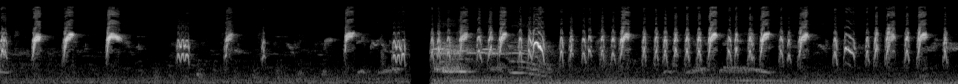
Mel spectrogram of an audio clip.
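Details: Red-whiskered bulbul calling with a few spaced sharp chirps, a brief silence, then a dense fast stream of high ticking and twittering notes.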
